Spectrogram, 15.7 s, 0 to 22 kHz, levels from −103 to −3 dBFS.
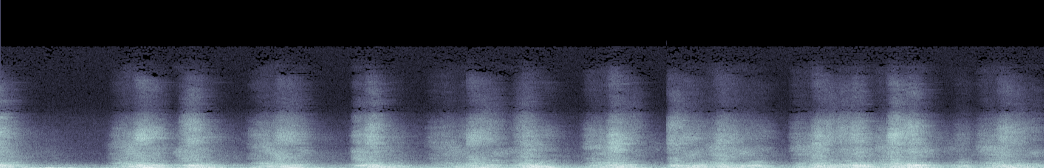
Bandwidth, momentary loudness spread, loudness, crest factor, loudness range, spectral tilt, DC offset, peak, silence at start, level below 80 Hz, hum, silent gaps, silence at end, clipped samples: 12.5 kHz; 15 LU; -20 LUFS; 18 dB; 3 LU; -6 dB/octave; under 0.1%; -2 dBFS; 0 s; -28 dBFS; none; none; 0 s; under 0.1%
